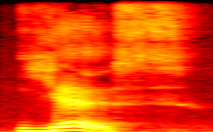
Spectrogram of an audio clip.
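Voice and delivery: ordinary delivery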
